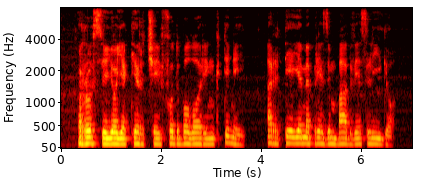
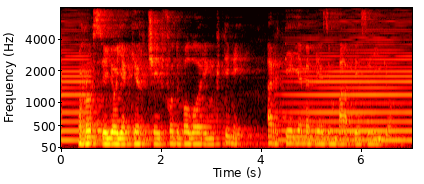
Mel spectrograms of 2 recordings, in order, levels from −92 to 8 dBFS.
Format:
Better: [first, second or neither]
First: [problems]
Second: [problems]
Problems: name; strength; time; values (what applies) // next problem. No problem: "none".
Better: first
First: none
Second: background sound (Bowed string instrument); 8 dB below the speech // room echo; dies away in 1.4 s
